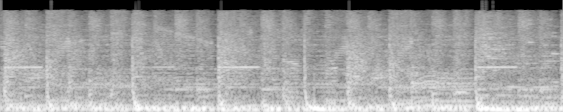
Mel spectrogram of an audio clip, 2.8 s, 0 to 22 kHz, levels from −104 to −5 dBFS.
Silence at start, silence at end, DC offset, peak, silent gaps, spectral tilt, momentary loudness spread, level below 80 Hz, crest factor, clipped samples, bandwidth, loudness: 0 s; 0 s; 1%; 0 dBFS; none; -4 dB/octave; 2 LU; -16 dBFS; 10 dB; under 0.1%; 16.5 kHz; -12 LUFS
